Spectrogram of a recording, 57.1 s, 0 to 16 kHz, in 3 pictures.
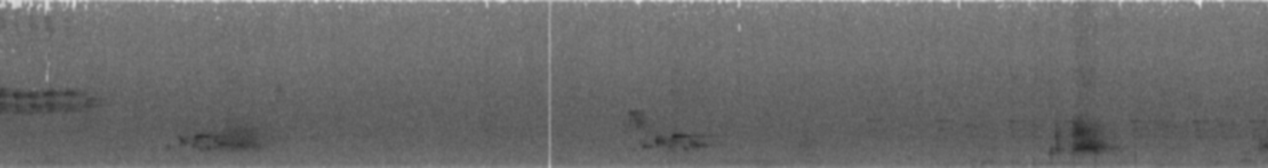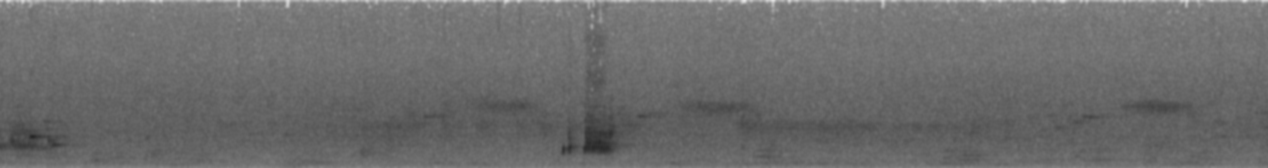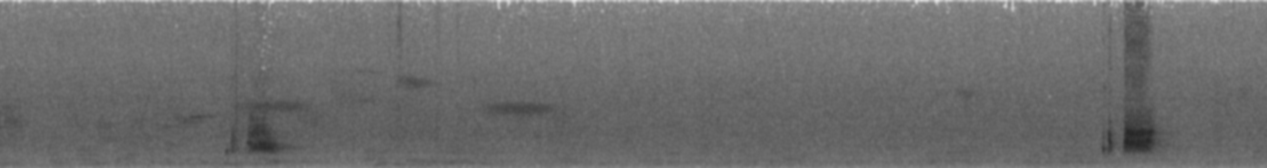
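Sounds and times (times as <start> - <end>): background hiss: 0.0 - 57.0
birds calling: 8.8 - 20.4, 21.0 - 46.7, 54.5 - 55.8.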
